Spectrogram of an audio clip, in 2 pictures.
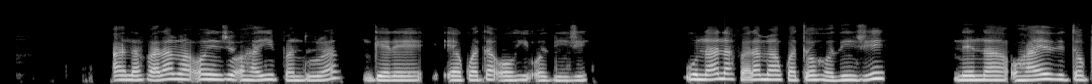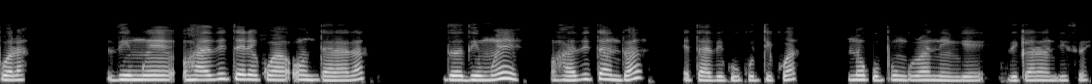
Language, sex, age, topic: Oshiwambo, female, 18-24, agriculture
